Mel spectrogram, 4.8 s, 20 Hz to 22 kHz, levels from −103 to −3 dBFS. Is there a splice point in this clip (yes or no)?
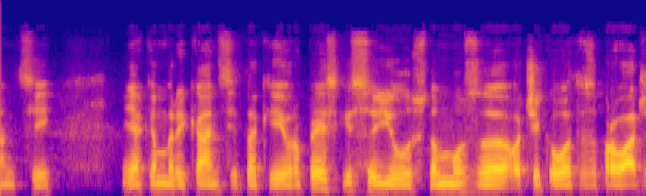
no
